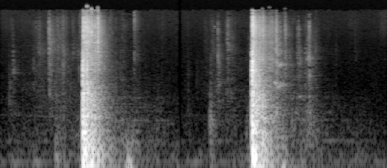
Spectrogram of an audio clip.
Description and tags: Door slam
Slamming a door twice.
bang, close, closing, door, hit, shut, slam, slamming, swing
